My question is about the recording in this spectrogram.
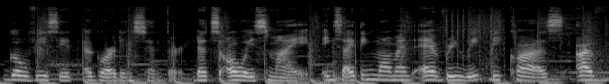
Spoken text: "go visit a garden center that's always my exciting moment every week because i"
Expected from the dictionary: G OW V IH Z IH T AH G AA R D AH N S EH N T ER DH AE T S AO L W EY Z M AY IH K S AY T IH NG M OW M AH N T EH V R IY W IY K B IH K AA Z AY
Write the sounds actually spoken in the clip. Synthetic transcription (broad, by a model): G OW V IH S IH T AH G AA R D AH N S EH N T ER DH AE T S AO L W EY S M AY IH K S AY T IH NG M OW M AH N T EH V R IY W IY K B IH K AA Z AY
